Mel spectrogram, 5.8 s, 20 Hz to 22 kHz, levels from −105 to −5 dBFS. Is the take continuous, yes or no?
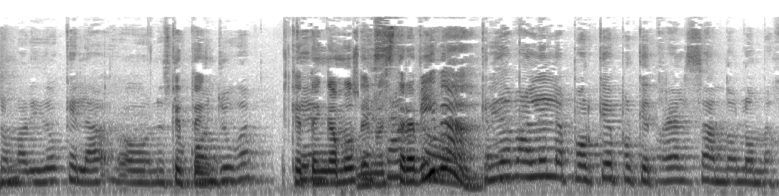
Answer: no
